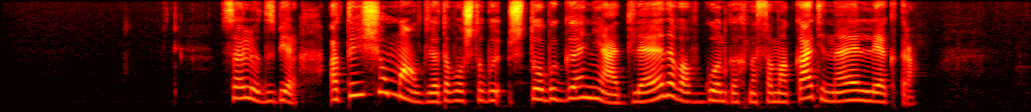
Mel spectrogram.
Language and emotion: Russian, angry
